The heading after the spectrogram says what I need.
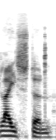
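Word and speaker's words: Leiston: they are called uh well the way you pronounce it would be layston so they're called lacedon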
